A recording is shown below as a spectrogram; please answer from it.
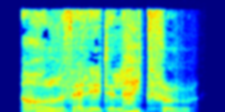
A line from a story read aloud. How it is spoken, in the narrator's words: Sister Reverence purred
